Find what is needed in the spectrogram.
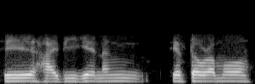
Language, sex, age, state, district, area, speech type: Manipuri, male, 18-30, Manipur, Senapati, rural, conversation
